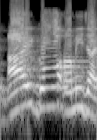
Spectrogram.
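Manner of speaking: I go said very slowly; slow model. Shown as a demonstration. Teacher models I go slowly for students to repeat. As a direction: spell it out slowly for the class. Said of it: "আবার বলি".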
